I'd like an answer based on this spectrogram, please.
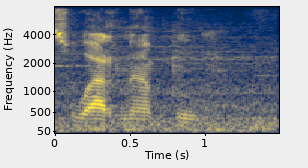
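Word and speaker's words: Suvarnabhumi: spellingnya adalah suparna bumi tapi untuk orang Thailand mereka spellingnya adalah warna bom jadi i nya itu tidak dibaca kemudian huruf v nya itu dibacanya adalah Sebentar lagi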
